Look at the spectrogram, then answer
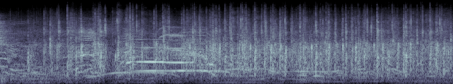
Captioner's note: crowd clapping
